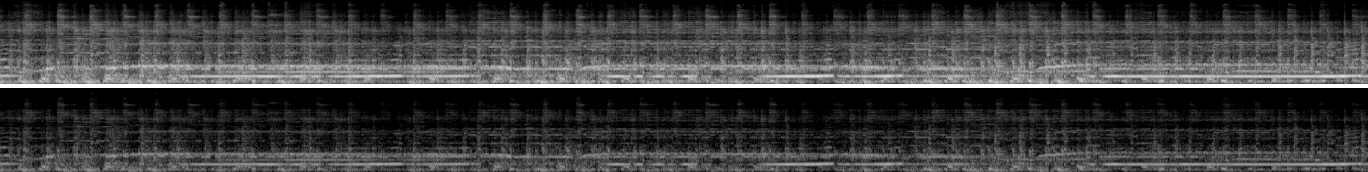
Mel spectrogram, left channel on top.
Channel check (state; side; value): quieter; right; 14.4 dB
